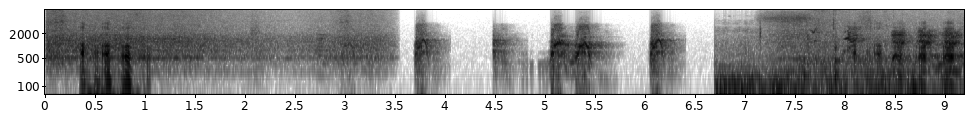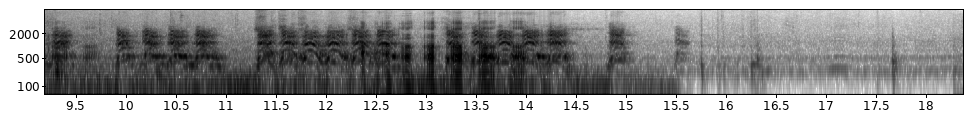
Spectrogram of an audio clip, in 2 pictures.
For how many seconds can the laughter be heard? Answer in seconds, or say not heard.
4 s.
